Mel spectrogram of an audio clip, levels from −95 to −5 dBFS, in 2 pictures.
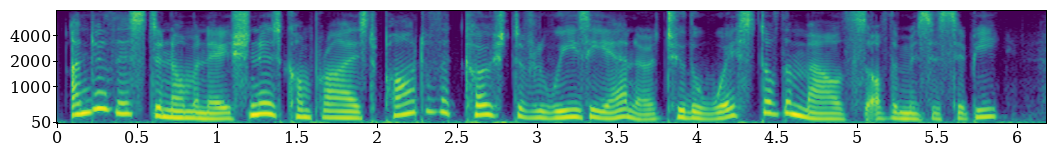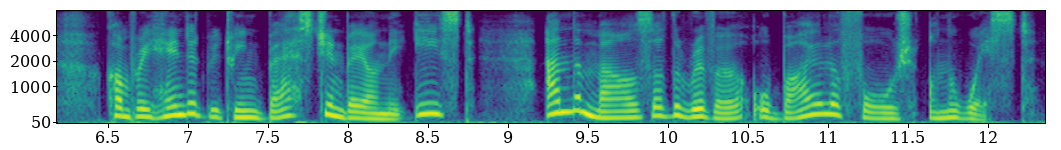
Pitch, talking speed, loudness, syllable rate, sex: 200 Hz, 195 wpm, -16 LUFS, 5.4 syllables/s, female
